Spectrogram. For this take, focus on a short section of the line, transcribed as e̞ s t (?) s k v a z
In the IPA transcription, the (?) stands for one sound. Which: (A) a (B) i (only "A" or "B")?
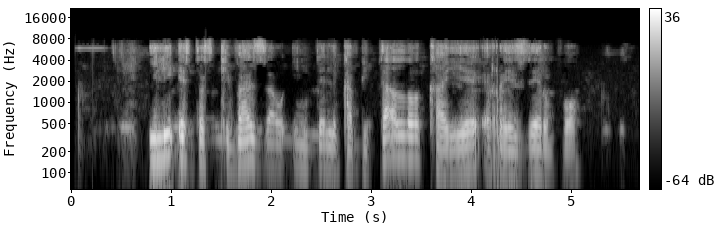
A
